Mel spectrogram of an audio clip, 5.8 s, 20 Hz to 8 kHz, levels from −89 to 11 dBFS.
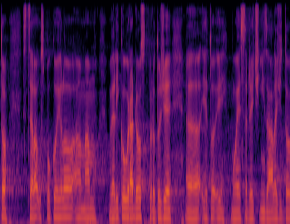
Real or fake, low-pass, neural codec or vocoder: real; 7.2 kHz; none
